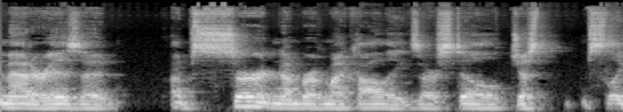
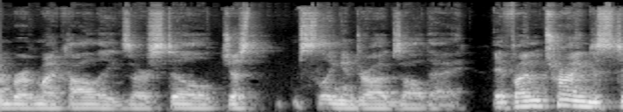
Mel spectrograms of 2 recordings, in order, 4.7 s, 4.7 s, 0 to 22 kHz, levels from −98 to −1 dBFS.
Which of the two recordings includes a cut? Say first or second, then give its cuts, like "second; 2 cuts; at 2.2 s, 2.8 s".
second; 1 cut; at 3.5 s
